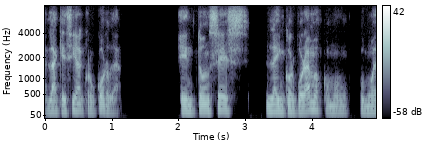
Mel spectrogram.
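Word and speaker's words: Lachesis acrochorda: habitaba nuestro terruño y que ahora se llama la quesis acrocorda. Así se pronuncia, la quesis acrocorda.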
